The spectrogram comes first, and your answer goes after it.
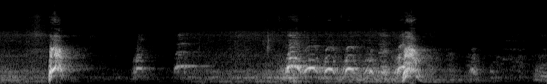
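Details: Poodle puppy yowling and crying. Two sharp yelps come first, then a short quavering whine that rises and falls, and a final sharp yip, with brief silences between them.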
